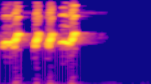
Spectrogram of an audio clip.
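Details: Ruby-throated bulbul, known locally as kutilang emas, singing; a short burst of four bright, slurred whistled notes, high-pitched and quick, lasting well under a second, with no other sounds around it.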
